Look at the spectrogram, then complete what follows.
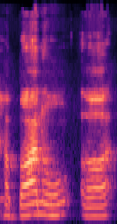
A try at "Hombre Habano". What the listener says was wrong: it's not hombre habano. It's hombre habano. There's no H's pronounced.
